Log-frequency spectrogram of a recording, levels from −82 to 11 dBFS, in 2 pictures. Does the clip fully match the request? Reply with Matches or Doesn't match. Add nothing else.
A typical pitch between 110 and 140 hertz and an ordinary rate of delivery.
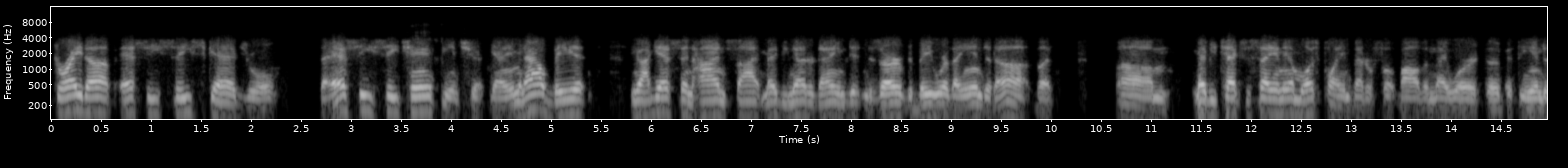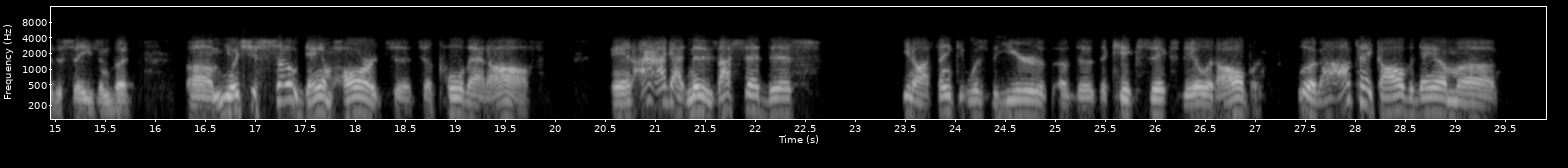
Matches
